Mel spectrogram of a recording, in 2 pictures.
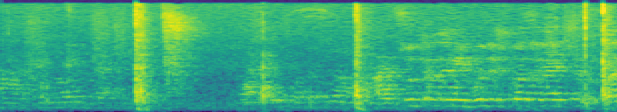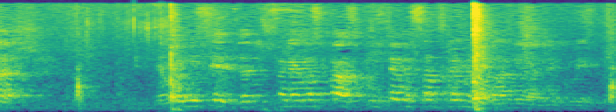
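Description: A ball slaps into hands as it is caught.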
